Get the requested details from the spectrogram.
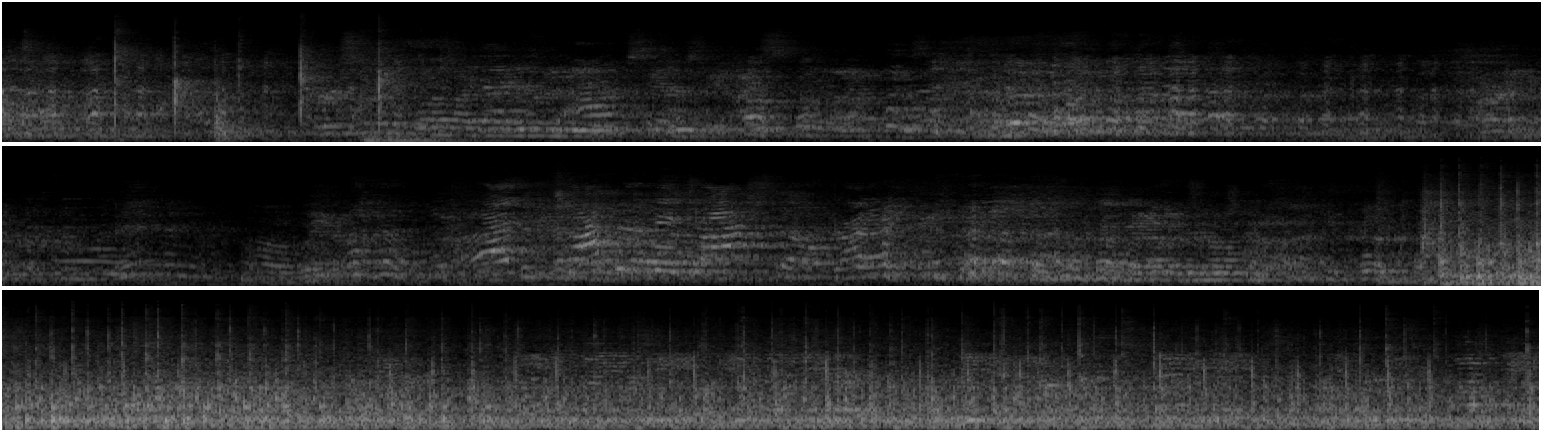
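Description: Adults chatter and talk nearby in a busy room, growing much louder partway through.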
